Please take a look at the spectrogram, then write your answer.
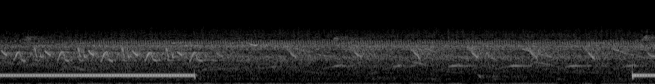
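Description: phone call tone

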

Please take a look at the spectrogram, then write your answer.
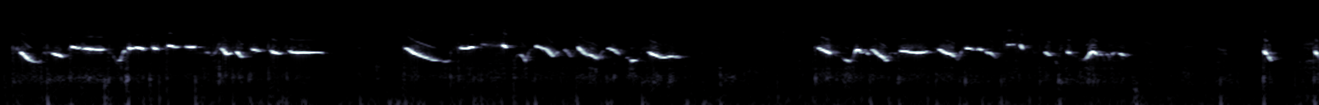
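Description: blackbird song

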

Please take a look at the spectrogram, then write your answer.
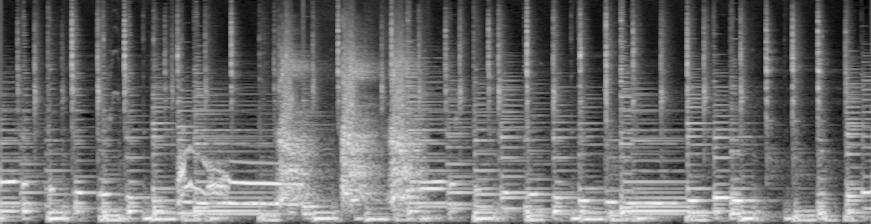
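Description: puppy barking

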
